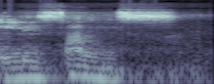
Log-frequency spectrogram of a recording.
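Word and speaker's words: licence: LC itu singkatan dari licenc tulisannya licen C. Cara membacanya lisans.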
